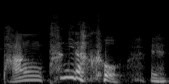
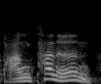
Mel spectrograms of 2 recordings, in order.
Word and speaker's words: 방탄: 대부분 이제 방탕이라고 잘못 발음할 수도 있는데 여기서 방탄은 누구를 지켜주기 위한 방탄복을 뜻합니다.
